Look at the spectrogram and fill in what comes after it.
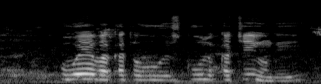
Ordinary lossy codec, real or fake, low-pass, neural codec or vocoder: AAC, 64 kbps; real; 9.9 kHz; none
